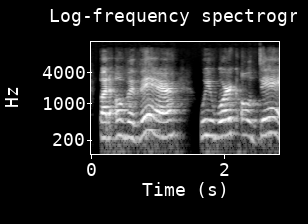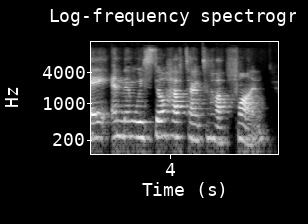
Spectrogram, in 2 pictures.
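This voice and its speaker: A woman speaks with a slight Dominican accent at a very slow pace. Her fairly high voice stays flat and monotone, with audible room echo. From Dominican Republic. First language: Spanish. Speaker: beauty pageant contestant. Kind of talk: interview. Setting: video call. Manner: halting, many fillers.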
